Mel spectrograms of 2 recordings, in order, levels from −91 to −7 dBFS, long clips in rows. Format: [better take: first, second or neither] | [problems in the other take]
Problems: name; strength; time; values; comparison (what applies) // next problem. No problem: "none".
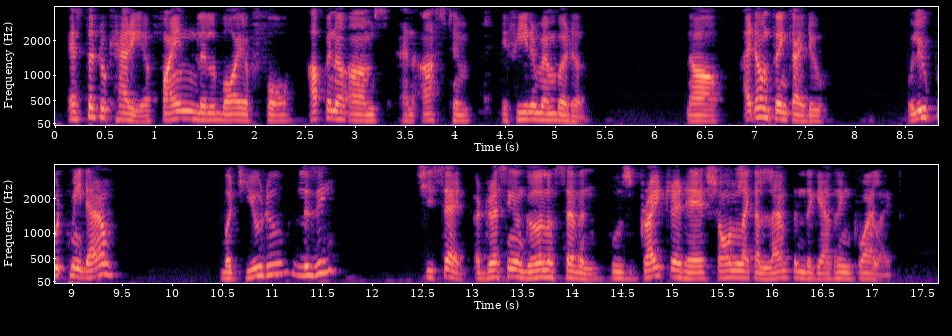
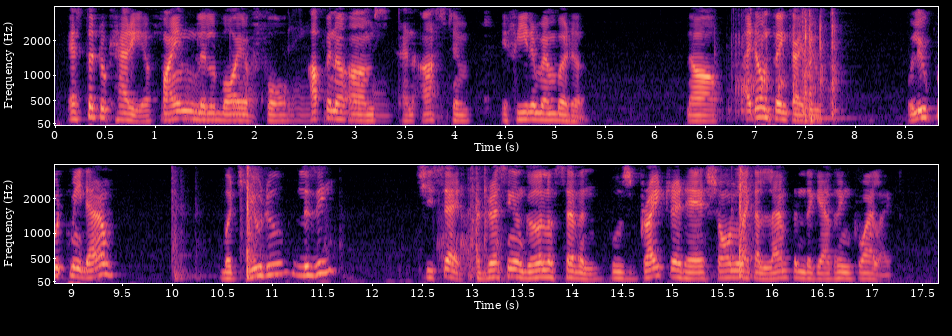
first | background sound (Microwave oven); 13 dB below the speech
